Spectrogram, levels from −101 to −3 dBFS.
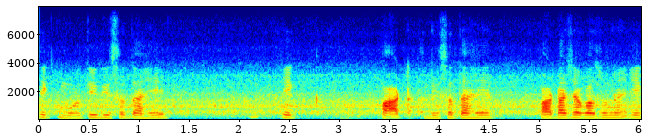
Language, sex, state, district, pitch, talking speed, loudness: Marathi, male, Maharashtra, Solapur, 190 Hz, 120 wpm, -22 LUFS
